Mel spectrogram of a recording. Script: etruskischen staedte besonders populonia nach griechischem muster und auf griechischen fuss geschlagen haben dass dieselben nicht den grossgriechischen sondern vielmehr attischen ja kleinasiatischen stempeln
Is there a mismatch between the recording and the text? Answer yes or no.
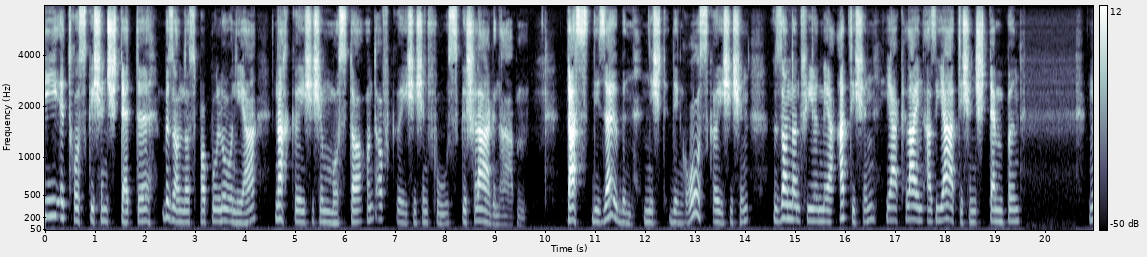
no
